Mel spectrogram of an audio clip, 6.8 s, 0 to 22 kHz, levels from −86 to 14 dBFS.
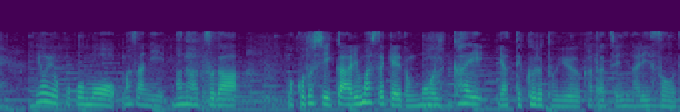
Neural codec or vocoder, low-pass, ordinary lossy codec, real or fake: none; none; none; real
